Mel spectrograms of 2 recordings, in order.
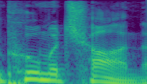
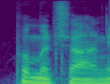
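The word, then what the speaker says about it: Phommachanh: Tyson Pumachan, that's how you say his name. We looked it up. – Pumachan, yeah.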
